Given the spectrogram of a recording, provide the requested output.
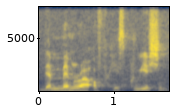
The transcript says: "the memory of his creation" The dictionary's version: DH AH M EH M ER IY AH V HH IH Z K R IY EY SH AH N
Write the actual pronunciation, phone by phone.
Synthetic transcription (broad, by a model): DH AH M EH M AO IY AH F HH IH S K R IY EY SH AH N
